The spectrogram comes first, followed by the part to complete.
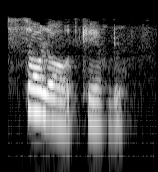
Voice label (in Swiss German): "salatkerwel", alsace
